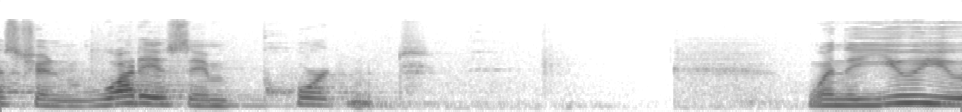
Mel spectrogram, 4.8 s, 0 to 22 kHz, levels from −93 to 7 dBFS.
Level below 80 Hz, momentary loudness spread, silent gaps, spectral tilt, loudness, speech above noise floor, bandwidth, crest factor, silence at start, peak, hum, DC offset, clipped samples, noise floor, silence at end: -90 dBFS; 20 LU; none; -5 dB/octave; -37 LUFS; 43 dB; 11.5 kHz; 22 dB; 0 s; -16 dBFS; none; under 0.1%; under 0.1%; -80 dBFS; 0 s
